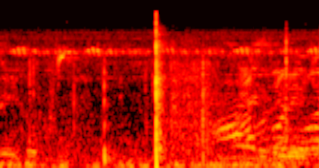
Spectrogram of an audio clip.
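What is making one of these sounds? A cricket bat sharply cracks against a ball.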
